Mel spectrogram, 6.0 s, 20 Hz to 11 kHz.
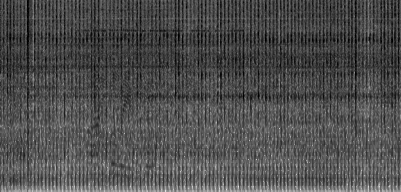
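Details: Snapper 30083 mower small single, first run after 20-25 years abandoned, junkyard flywheel fitted: running fast with rough shaking pulse and rattle about three times a second; out-of-balance flywheel, likely from a synchro-balanced engine.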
